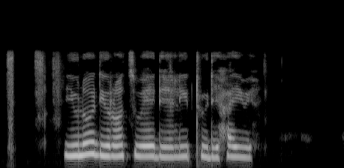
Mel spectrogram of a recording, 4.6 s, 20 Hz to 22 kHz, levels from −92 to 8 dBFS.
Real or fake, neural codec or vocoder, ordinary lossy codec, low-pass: fake; codec, 16 kHz, 4 kbps, X-Codec, WavLM features, trained on Multilingual LibriSpeech; none; 7.2 kHz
